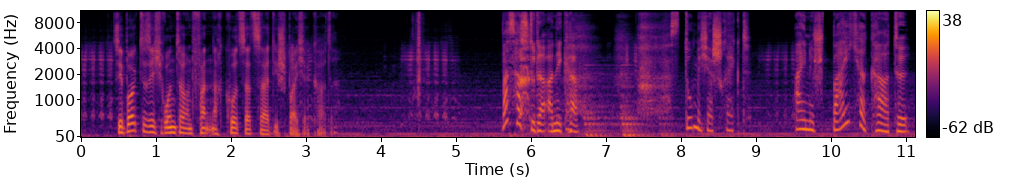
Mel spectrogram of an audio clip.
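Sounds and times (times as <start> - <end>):
goat bleating: 0.0 - 0.5, 4.3 - 5.0, 9.0 - 9.6
speech: 0.4 - 3.6, 6.0 - 6.8, 8.0 - 11.1
steady low hum: 1.2 - 11.1.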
